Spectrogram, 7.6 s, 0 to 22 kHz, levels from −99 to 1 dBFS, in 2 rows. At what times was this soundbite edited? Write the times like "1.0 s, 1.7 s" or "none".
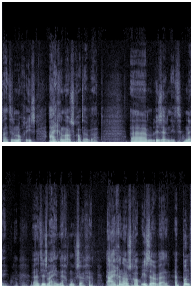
1.6 s, 3.0 s, 4.7 s, 5.9 s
